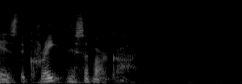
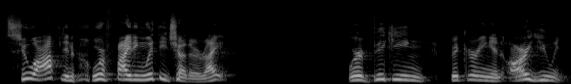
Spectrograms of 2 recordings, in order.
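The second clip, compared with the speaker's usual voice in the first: high, loud, scolding sermon burst; impassioned preaching; 9 semitones higher, 8 dB louder than usual. Real, not acted. Preacher reproving church for fighting each other, impassioned. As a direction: call out the congregation at full force.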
